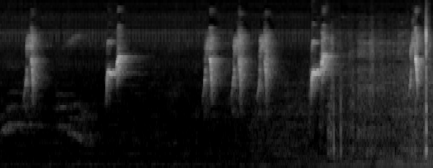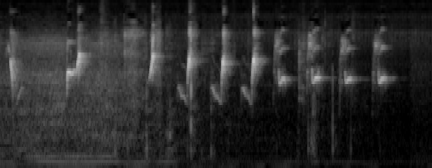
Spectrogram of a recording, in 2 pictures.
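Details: Long-tailed shrike singing a varied song of short, sharp notes: scattered chirps at first, then a faster run of clipped, harsh and whistled syllables repeated about twice a second, over a faint low hum.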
